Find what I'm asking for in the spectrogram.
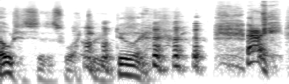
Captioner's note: laughing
